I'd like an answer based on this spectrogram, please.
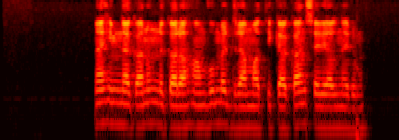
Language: Armenian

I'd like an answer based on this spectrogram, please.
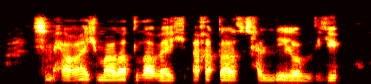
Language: Kabyle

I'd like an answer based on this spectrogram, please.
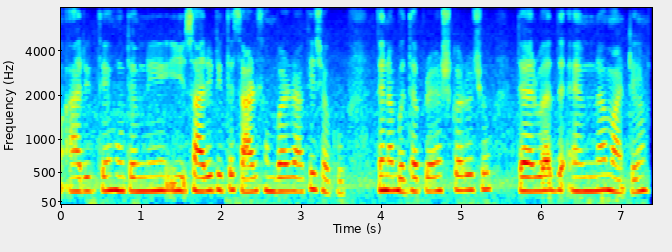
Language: Gujarati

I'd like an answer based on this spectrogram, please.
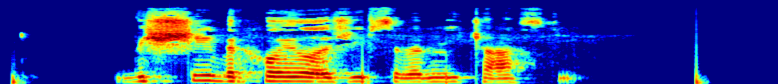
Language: Czech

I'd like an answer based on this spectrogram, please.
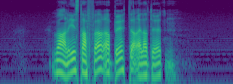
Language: Norwegian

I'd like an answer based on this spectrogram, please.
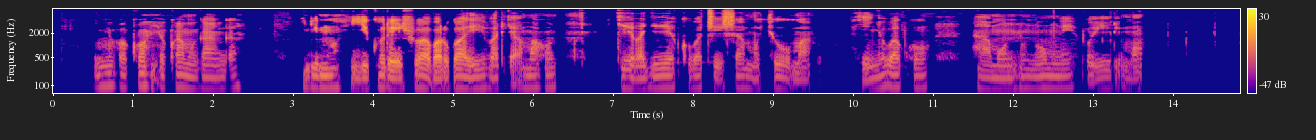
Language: Kinyarwanda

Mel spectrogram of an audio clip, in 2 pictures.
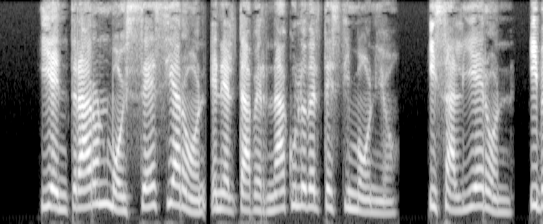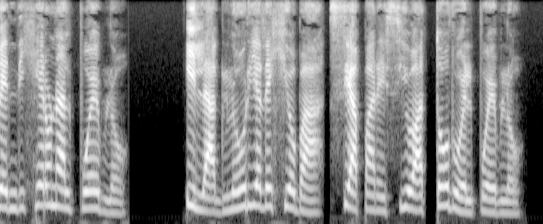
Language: Spanish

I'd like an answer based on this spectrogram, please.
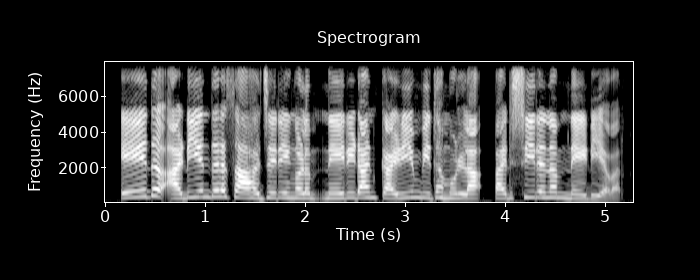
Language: Malayalam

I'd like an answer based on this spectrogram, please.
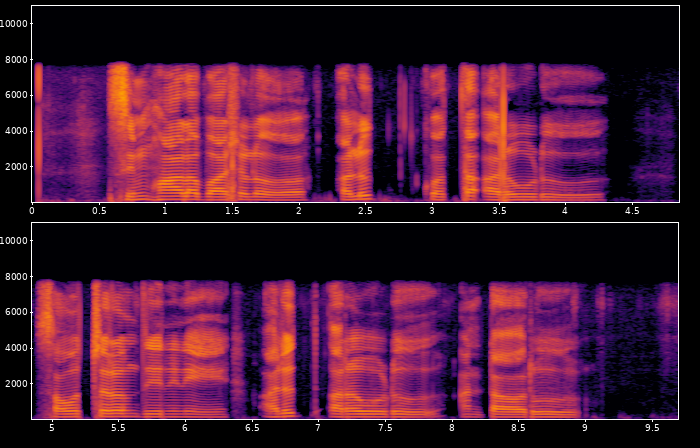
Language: Telugu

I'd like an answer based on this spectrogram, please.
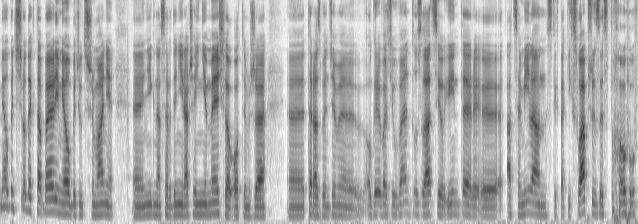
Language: Polish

